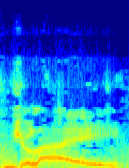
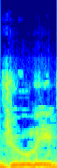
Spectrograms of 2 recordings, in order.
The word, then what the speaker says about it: July: final April mayi June July nada de Julie Julie é o nome próprio escrito de outro jeito July a o u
